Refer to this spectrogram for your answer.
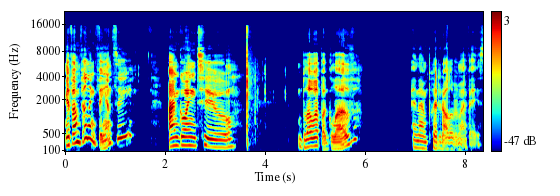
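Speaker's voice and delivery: talking while cracking up, laughing through words. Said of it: "I'm laughing at myself".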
